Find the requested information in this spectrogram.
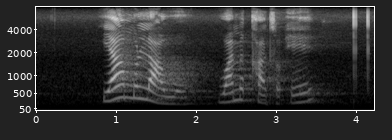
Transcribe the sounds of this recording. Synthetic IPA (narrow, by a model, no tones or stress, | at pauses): jamʊlawɔ | wamɪq͡χʰatʰɔʔɪ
